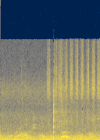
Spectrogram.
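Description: Home-plate umpire sweeping dirt off home plate with a plate brush: a quick run of light scratchy strokes, about ten in a second, starting about halfway through, over faint voices from the field.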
